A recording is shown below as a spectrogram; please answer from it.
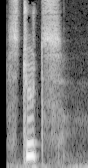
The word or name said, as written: studs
